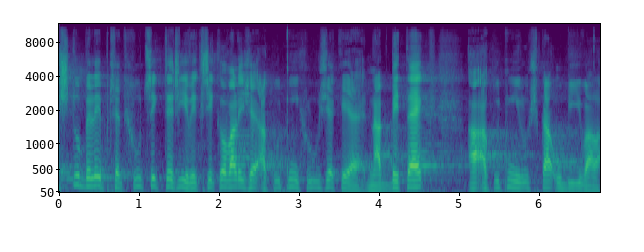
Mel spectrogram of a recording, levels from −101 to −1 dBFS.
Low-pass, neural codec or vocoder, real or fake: 10.8 kHz; none; real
